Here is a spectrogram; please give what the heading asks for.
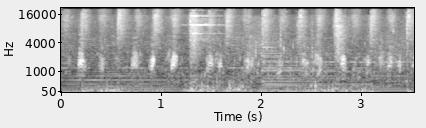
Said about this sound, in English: In just a few minutes, this entire flooded area has been transformed into a sea of ducks.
